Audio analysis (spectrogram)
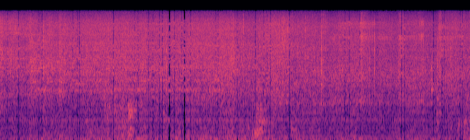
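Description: Thawing pork chops brown in a dry pan with no oil, a steady loud sizzle and fry hiss running throughout, with a few soft shifting and scraping touches as they settle.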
